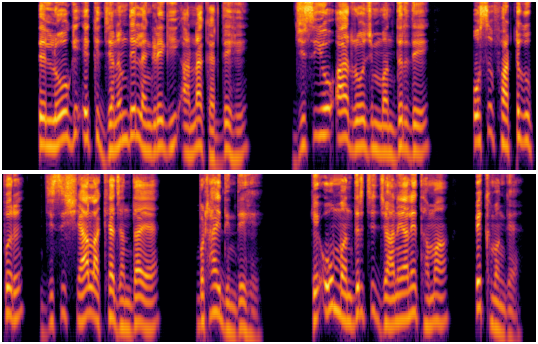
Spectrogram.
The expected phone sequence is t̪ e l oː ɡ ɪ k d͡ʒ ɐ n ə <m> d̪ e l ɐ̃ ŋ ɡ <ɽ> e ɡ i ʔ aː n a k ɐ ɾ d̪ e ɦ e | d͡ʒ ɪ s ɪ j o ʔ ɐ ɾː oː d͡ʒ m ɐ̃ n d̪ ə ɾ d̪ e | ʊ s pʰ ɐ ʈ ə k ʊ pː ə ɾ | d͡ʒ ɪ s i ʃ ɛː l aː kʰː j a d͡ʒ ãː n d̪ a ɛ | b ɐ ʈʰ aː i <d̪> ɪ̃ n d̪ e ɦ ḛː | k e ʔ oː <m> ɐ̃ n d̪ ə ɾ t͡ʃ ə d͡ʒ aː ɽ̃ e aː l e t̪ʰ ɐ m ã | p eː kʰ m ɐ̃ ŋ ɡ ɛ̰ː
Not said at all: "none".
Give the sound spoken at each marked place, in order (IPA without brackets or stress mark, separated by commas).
m, ɽ, d̪, m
